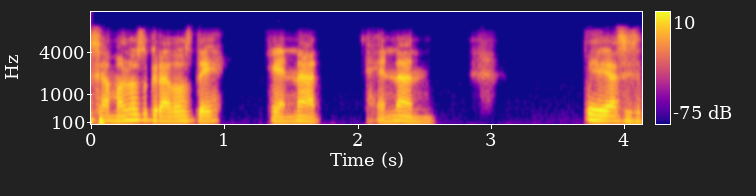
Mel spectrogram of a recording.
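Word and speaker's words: Genant: la herramienta que se llama los grados de genan eh Así se pronuncia adecuadamente y pues solo se va a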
